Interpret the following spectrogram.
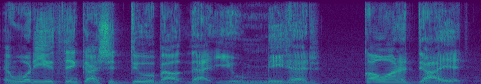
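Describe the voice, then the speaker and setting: An irritable, bossy villain for a children's audio story. The voice is extremely gravelly and slow, with sneering, widely swinging intonation. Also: male voice, a little high, big pitch swings, fairly bright tone, faint music behind, pitched above the performer's own voice, heavily acted. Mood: scornful, impatient. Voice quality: heavily creaky, gravelly.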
